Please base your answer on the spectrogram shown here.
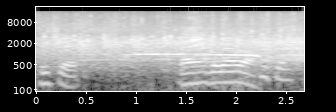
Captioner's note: applause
